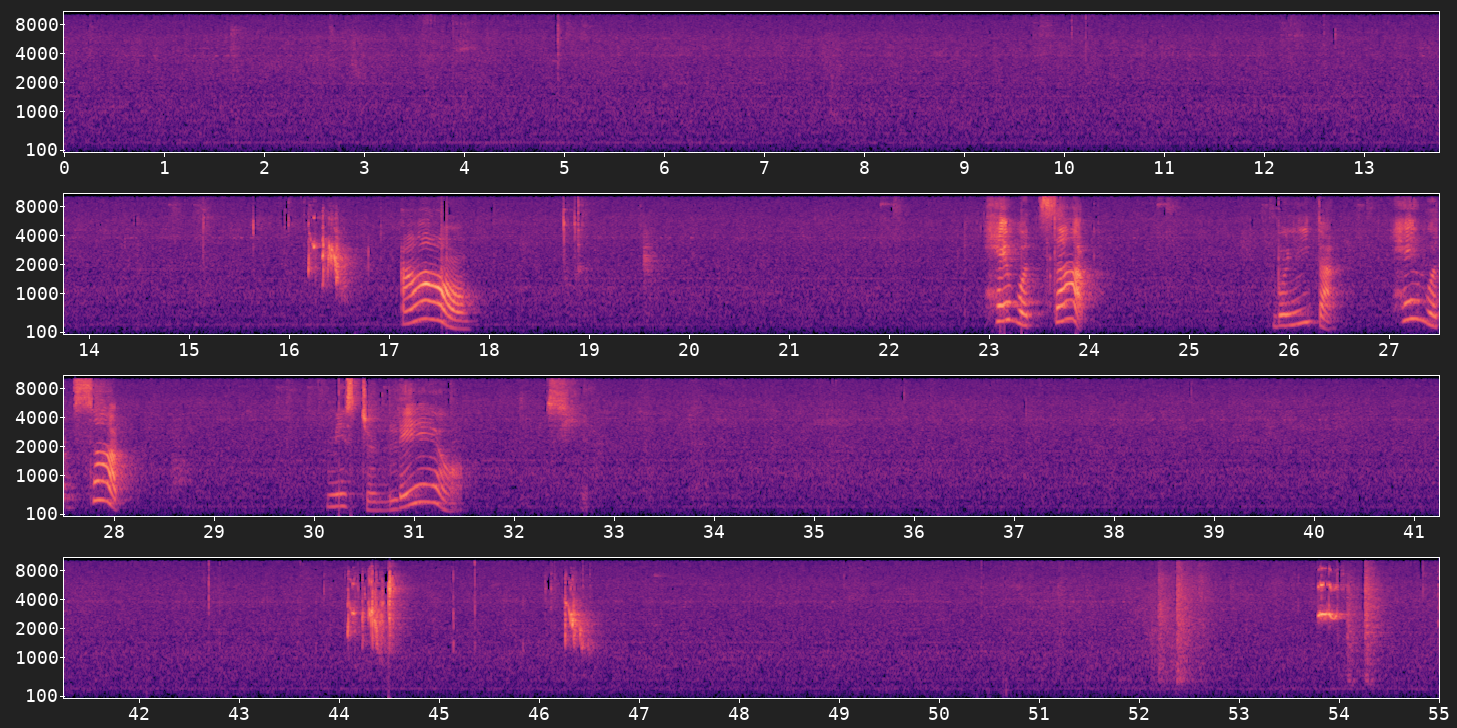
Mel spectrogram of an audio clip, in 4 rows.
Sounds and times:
Speech: 0:17.1 - 0:18.0, 0:23.0 - 0:24.2, 0:25.8 - 0:28.2, 0:30.1 - 0:31.6, 0:32.3 - 0:32.9.

